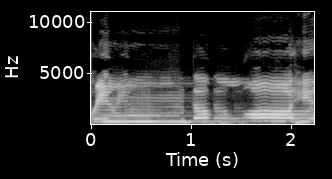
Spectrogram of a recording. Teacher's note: نون ساکن کے بعد حرف دال آ رہا ہے تو یہاں پر اخفاء کا قاعدہ ہوگا، یعنی نون ساکن میں ہم غنہ کر کے پڑھیں گے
